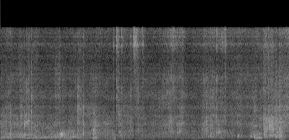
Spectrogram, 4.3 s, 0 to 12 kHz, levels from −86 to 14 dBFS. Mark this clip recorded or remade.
remade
